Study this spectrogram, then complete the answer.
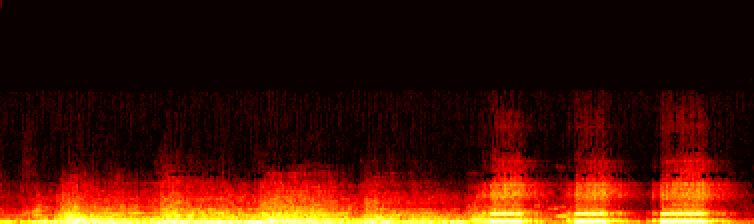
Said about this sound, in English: Now hear this. Now hear this. General alarm. General alarm. Emergency stations. Emergency stations. Condition red.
